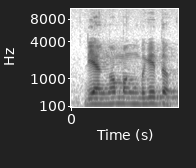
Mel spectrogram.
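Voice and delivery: ordinary talk, nothing marked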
